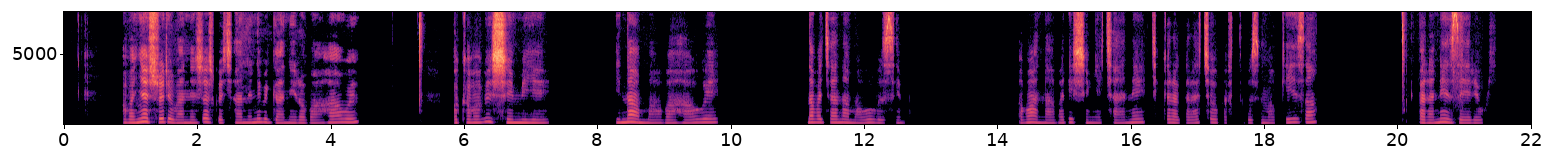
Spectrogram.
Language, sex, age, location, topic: Kinyarwanda, female, 18-24, Huye, health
